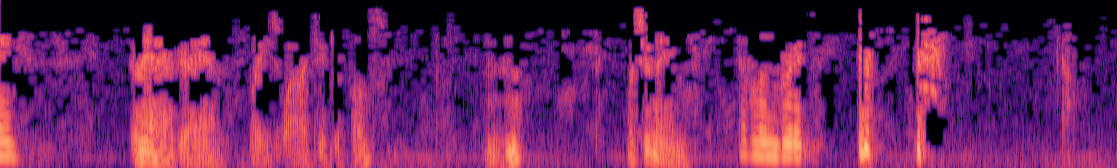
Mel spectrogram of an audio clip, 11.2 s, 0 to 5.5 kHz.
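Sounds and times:
speech: 0:00.0 - 0:00.3, 0:01.3 - 0:04.0, 0:04.8 - 0:05.3, 0:06.3 - 0:09.3
sick feverish patient coughing painfully: 0:08.6 - 0:09.5.

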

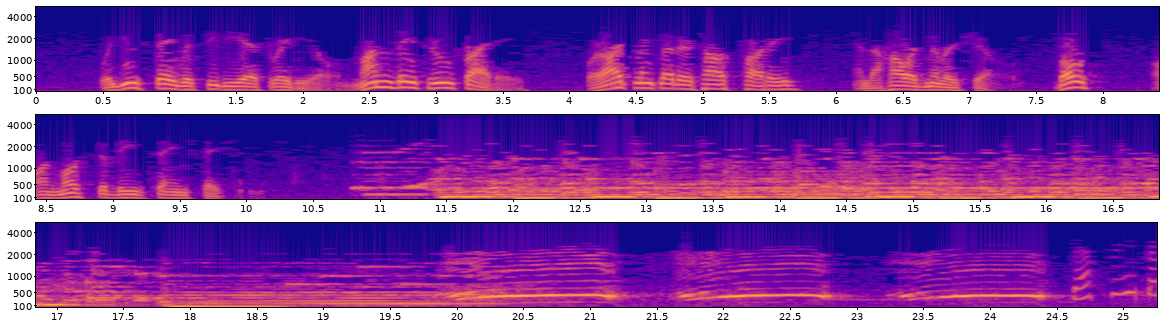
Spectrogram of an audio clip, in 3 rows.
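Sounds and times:
speech: 0:00.5 - 0:10.2, 0:10.8 - 0:13.2, 0:20.0 - 0:20.6
music: 0:10.8 - 0:20.4
cows mooing: 0:19.8 - 0:24.5.

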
